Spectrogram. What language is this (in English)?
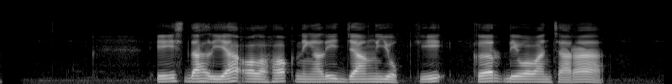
Sundanese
